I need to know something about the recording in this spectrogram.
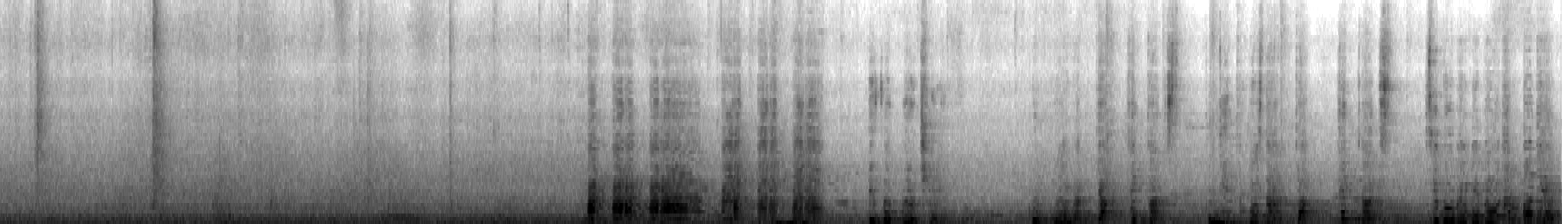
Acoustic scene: subway station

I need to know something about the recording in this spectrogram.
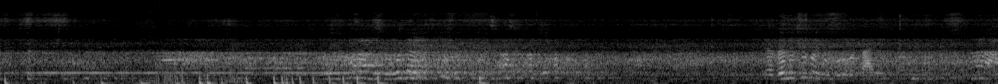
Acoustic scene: subway station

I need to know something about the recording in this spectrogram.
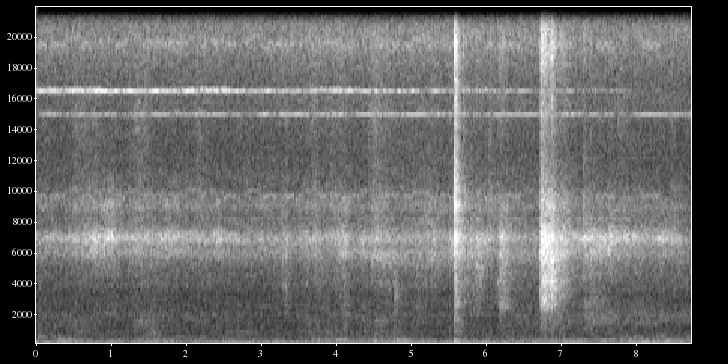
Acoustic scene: elevator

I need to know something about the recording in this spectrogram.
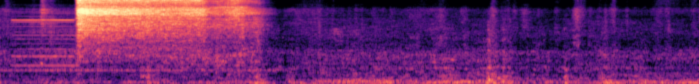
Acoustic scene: bus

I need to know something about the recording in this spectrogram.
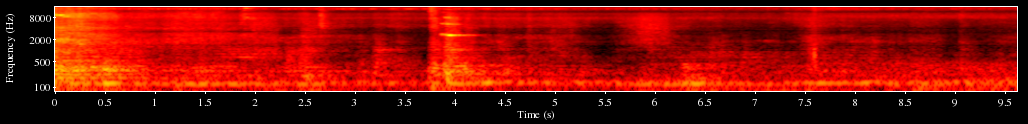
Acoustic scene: elevator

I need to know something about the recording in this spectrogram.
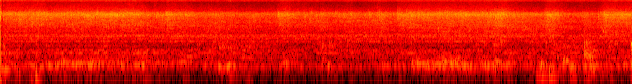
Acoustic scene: restroom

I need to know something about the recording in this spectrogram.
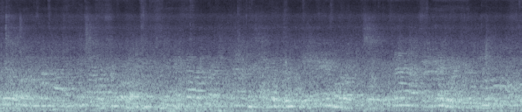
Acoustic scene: subway station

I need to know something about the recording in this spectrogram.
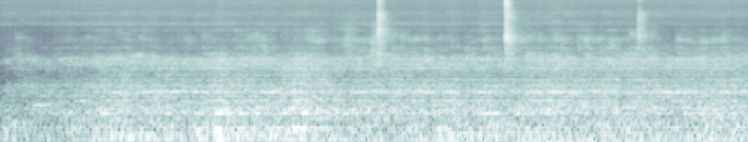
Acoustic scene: elevator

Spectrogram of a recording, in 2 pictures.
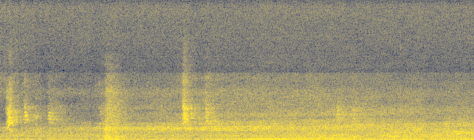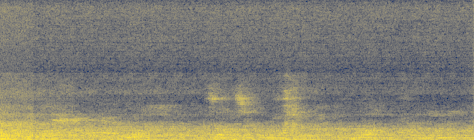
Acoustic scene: residential area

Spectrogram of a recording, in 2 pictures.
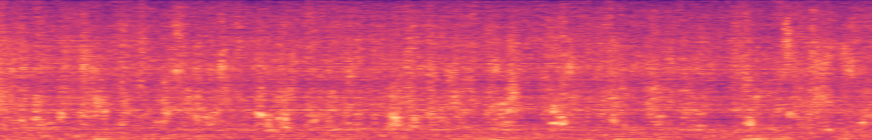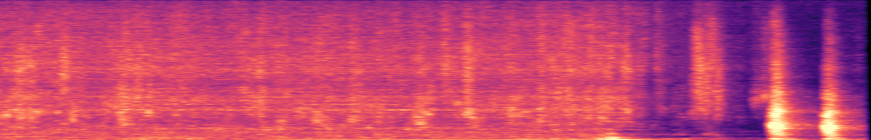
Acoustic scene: restroom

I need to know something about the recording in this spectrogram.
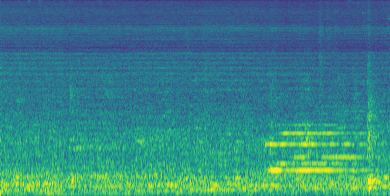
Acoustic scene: subway station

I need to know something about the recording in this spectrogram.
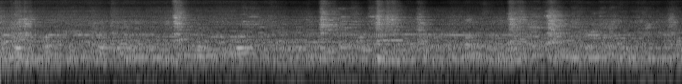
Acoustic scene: cafe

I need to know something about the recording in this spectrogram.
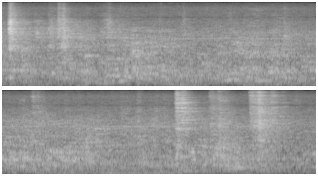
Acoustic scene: restaurant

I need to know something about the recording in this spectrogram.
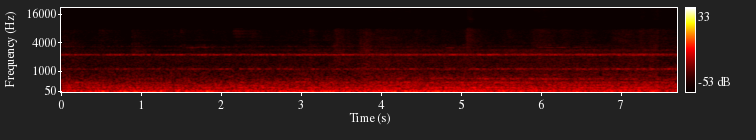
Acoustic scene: subway station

